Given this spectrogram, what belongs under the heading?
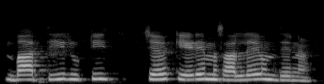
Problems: constant background noise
